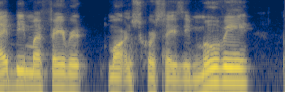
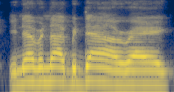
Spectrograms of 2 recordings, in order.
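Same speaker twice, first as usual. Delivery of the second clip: raised-voice taunting film quote; movie boxer's taunt; 5 semitones higher, 4 dB louder than usual. Acted. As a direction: call it out like a defiant boxer to his opponent. Quoting the boxer's famous movie line.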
